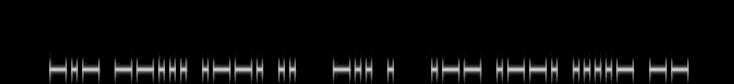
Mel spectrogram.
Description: Morse code, heard as a keyed tone, about 22 wpm, 700 Hz. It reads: K7PI DE WP4M
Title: USA Callsign DE Callsign - 4 Characters - 22wpm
